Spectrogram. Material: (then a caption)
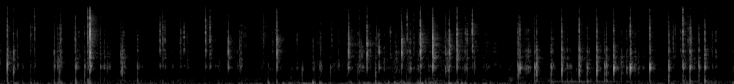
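Plastic. A black plastic Xbox-style gamepad is held in hand while fingernails tap and click its buttons and shell. The result is a steady run of many short, crisp, bright clicks and taps with almost no low end. Some of the clicks come quickly in clusters and others are spaced apart.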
